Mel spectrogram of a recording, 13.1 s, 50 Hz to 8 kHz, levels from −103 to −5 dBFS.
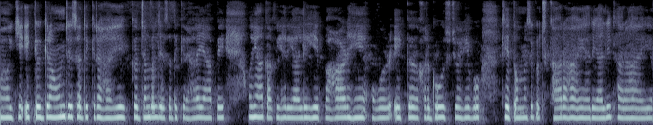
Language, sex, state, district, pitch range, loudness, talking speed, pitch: Hindi, female, Bihar, Jamui, 225-240 Hz, -31 LUFS, 195 wpm, 230 Hz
